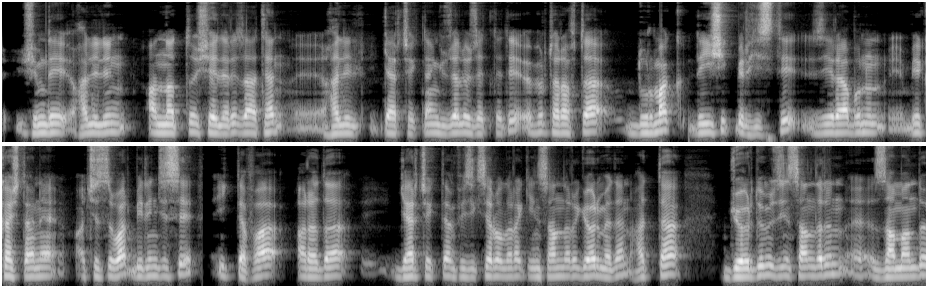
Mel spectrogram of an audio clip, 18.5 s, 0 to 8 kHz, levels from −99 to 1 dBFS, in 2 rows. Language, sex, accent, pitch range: Turkish, male, native, 125-145 Hz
